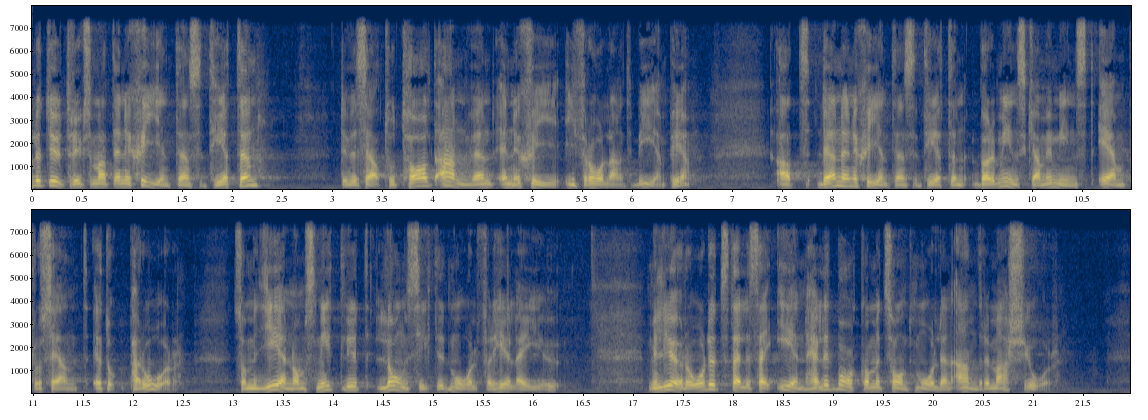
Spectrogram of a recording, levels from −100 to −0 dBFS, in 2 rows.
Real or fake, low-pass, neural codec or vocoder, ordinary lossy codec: real; 7.2 kHz; none; none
